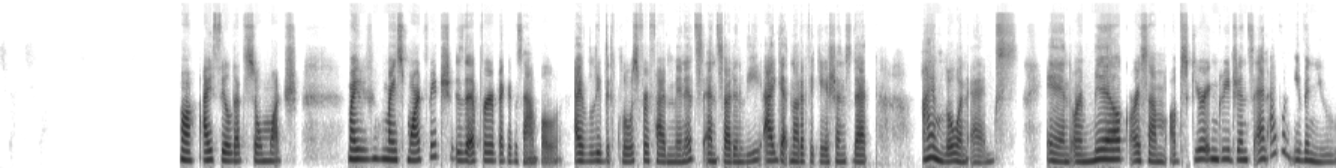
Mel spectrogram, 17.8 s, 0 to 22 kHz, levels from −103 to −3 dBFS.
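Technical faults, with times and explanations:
9.30–15.35 s, call bitrate drop: after "it closed for five", the speech turns coarse and rough, which fits the encoder falling from 32 to 14 kbps. It recovers by "obscure ingredients".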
